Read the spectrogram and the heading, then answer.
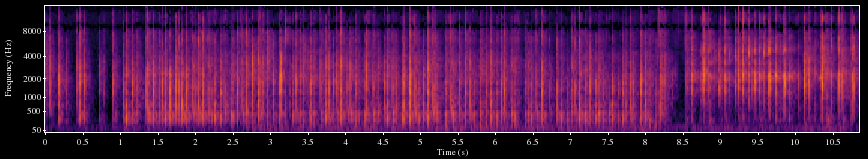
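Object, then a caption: Bundle of paper envelopes. A thick, hand-sized pack of yellow-bordered paper envelopes, a solid stack of paper held in both hands, is tapped rapidly with long acrylic nails. The result is a dense, continuous stream of short, dry clicks and taps with almost no ring. The taps are crisp and mid-toned, pausing briefly near the start and again around eight seconds.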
